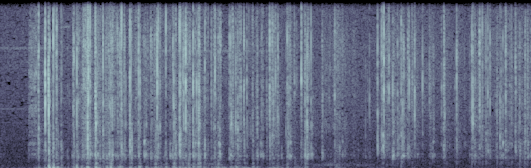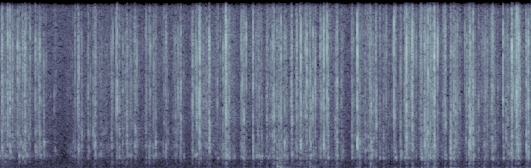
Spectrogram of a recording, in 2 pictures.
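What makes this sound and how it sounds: Fingertips type on the black plastic keys of a silver laptop keyboard while the laptop is held at changing angles. Soft, quick, irregular clicks patter along throughout, with a heavier low thump and handling rumble near the start before the taps settle into a steady, quieter rhythm.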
